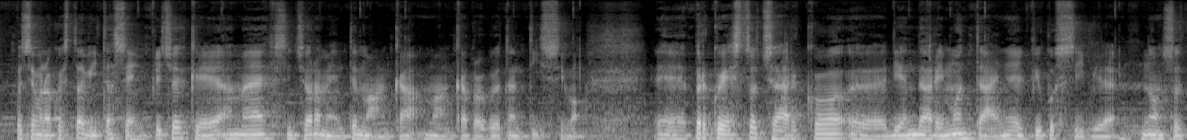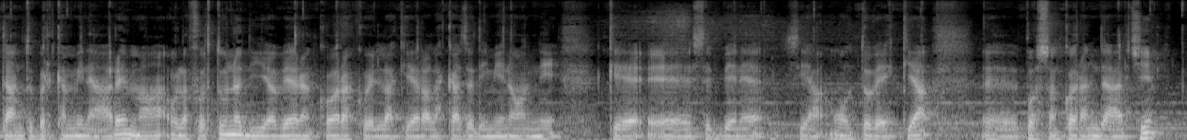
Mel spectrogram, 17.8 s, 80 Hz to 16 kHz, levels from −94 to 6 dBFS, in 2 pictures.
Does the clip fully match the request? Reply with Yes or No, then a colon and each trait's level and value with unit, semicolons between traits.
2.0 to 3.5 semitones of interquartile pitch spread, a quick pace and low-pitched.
Yes: average, 2.7 semitones; fast, 180 wpm; low, 100 Hz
